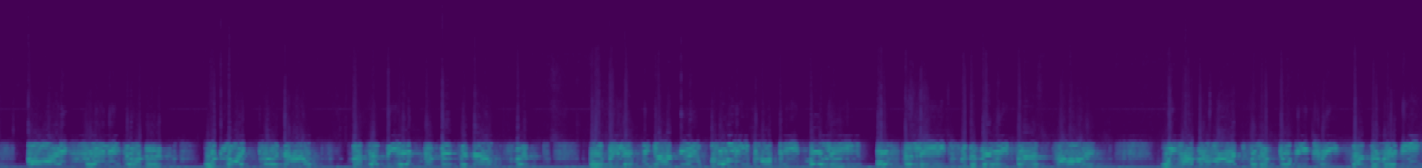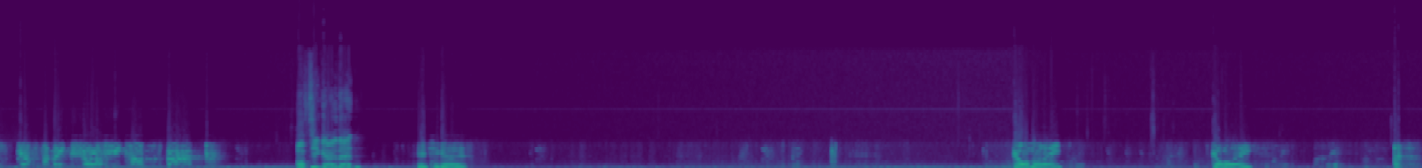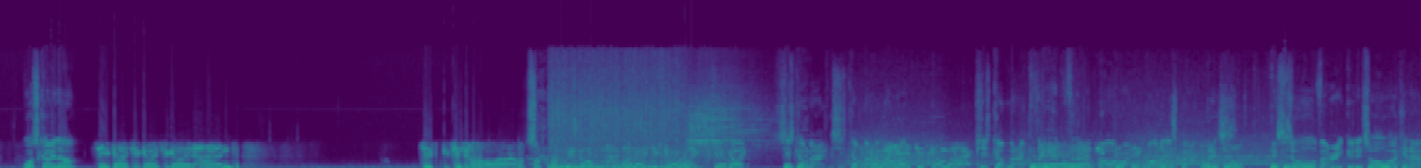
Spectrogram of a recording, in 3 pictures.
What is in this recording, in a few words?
megaphone call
